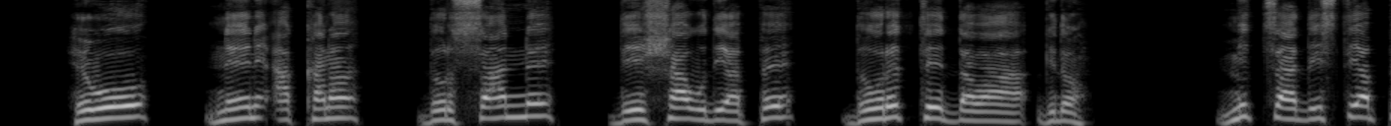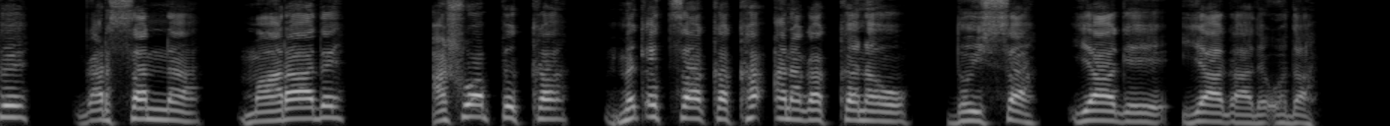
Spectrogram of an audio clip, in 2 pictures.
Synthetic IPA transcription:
hɛwoː | ne̞ːnɪʔɐkːɐnɐ | d̪ɔɾsːaːnːɛ | d̪e̞ːʃːaːwʊd̪ɪjaːpːɛ | d̪oːɾɛt̪ːe̞ːd̪ːɐwaːɡɪd̪ɔ | mɪt͡sːaːd̪ɪst̪ːɪjaːpːɛ | ɡɐɾsɐnːɐ | maːɾaːd̪ɛ | ʔɐʃʊwaːpːɛkːɐ | mɛkʼɛt͡sːaːkːɐkɐʔɐnɐɡɐkːɐnɐw | d̪ɔjsːɐ | jaːɡe̞ːjaːɡaːd̪ɛɔd̪ɐ

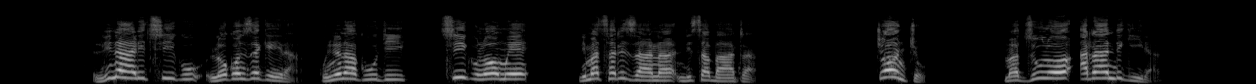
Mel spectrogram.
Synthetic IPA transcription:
linalit͡sʰik̬ulɔkɔnzɛk̬ɛɾa̰kunɛnak̬ut̬i | t͡sʰikulɔmwɛ | limat͡sʰatizanandisaɓaːta̰ | t͡ʃɔnt͡ʃɔ̰ | mad͡zulɔatajandik̬iːɾa̰

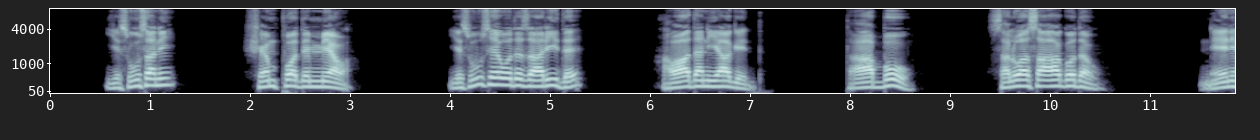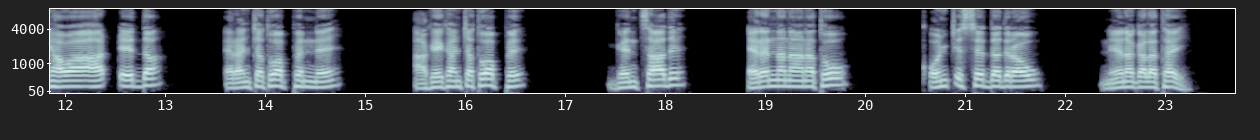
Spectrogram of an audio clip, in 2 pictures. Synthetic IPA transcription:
jɛsuːs̬ɐn | ʃɛmpːʊwaːd̪ɛmːɪjaːwa̰ː | jɛs̬uːs̬ɛɛwɔd̪ɛzaːɾiːd̪ɛ | hɐ̰waːd̪ɐnjaːɡe̞ːd̪ːɐ̥ | t̪ɐːbːo̞ː | sɐlʊwaːsɐʔaːɡɔd̪ɐw | ne̞ːnɪhɐwaːaːɗːe̞ːd̪ːɐ | ɛɾɐnt͡ʃːɐt̪ʊwaːpːɛnːɛ | ʔɐke̞ːkɐnt͡ʃːɐt̪ʊwaːpːɛ | ɡɛnt͡sːaːd̪ɛ | ɛɾɛnːɐnaːnɐt̪o̞ː | kʼɔnt͡ʃʼːɪsːe̞ːd̪ːɐd̪ɪɾɐw | neːnɐɡɐlɐt̪ɐj

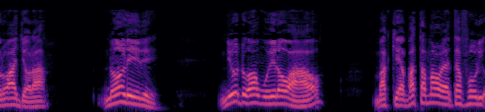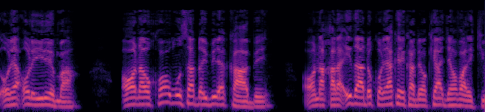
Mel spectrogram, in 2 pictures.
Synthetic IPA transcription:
ɾwad͡ʒɔɾa | nɔɾeɾe | neodowamweɾɔwaɔ | makeabatamaɾɔɾɛtɛfoɾoɾiʔoɾeaʔoɾeiɾema | ɔnaokɔmusadɔimiɾɛkaːbe | ɔ̰nakanaʔiðadokoɾeakeɾekadejɔkead͡ʒɛhɔvaɾeki

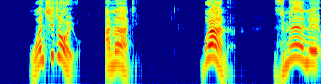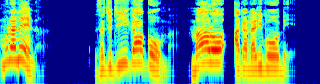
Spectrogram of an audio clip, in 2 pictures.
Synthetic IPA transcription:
want͡ʃʰitɔjɔ | anaːti̥ | ɓwana̰ | zimɛnɛmunanɛna | zat͡ʃit̬ik̬ak̬ɔma̰ | malɔakaɗalip̬ɔːɓɛ̰

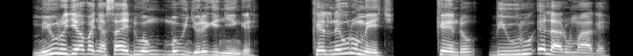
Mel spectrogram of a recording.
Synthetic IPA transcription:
miuɾud͡ʒɪɔvaɲasajedwoŋmowiɲd͡ʒoɾeɡɪɲiŋɡe | kelneuɾumɪt͡ʃ | kendobiuɾuʔelaɾumaɡɛ

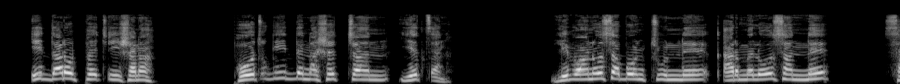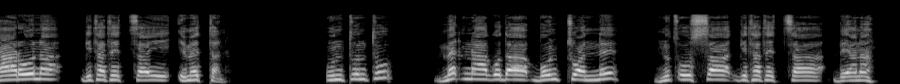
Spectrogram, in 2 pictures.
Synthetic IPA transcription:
ʔɪd̪ɐɾɔpːɛt͡ʃʼiːʃɐnɐ | pʰo̞ːt͡ʃʼʊɡiːd̪ːɛnɐʃɛt͡ʃːaːnjɛt͡sʼːɐnɐ | lɪbaːno̞ːsɐbɔnt͡ʃːuːnːɛkʼɐɾmɛlo̞ːsɐnːɛ | saːɾo̞ːnɐ | ɡɪt̪ɐt̪ɛt͡sːɐjɪmɛt̪ːɐnɐ | ʔʊnt̪ːʊnt̪ːʊ | mɛɗɪnaːɡɔd̪aːbɔnt͡ʃːʊwaːnːɛ | nʊt͡sʼo̞ːsːaːɡɪt̪ɐt̪ɛt͡sːaːbɛʔɐnɐ

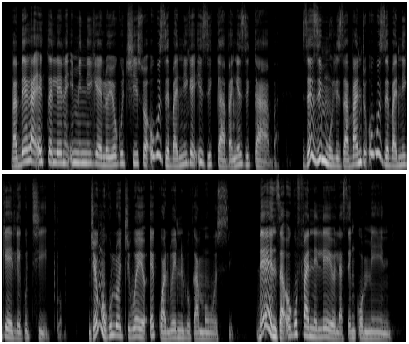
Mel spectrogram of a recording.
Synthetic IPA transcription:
βaβɛɣaɛǀɛleniʔiminiɣɛlɔjoɣut͡ʃʼiswaʔuɣuzɛβaniɣɛʔiziɡ̥ʱaβaŋeziɡ̥ʱaβa̰ | zezimulizaβantʼṵʔuɣuzɛβaniɣɛlɛɣutʰḭːǁɔ | nd͡ʒʱɛŋoɣulot͡ʃʼiwɛjɔʔɛɡ̥ʱwalweniluɣamoːsi | βɛnd͡zʱaʔoɣufanɛlɛjɔlasɛŋkʼɔmeːni

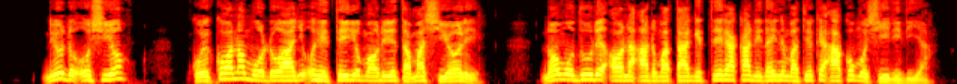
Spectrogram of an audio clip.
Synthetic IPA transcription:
neondoʔoɕiɔ | koekɔːnamoːndowaɲuʔoheteiɾiɔmaodinetamaɕiɔɾe | nɔmoðuːɾɛʔɔnaʔandomataɡeteɣakaneðainematwekɛʔakomoɕiɾiðia̰

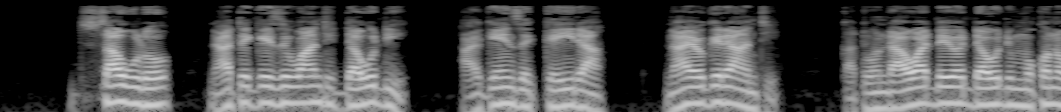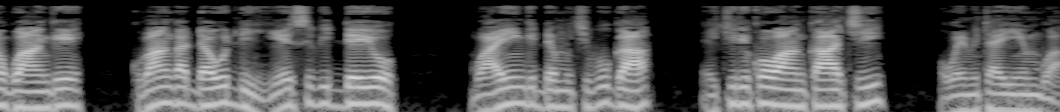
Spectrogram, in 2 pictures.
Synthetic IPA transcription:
saulo̞ | nate̞ɡe̞ze̞βwaːntidaudi | a̰ɡe̞ːnze̞kːeiɾa | naːjo̞ɡe̞ɾaːnti | kato̞ːndaːwadːe̞jo̞dːaudimumuko̞no̞ɡwaːŋɡe̞ | kuβaːŋɡadːaudije̞ːsiβidːe̞jo̞ | βwaːjiːŋɡidːe̞muciβuɡa | eciɾiko̞waːŋkaːci | o̞̰we̞ːmitajiːmbwa̰

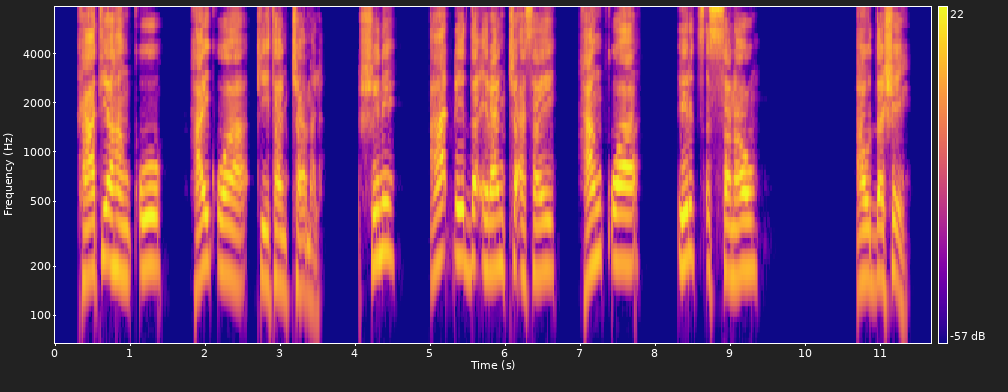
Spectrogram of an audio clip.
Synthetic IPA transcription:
kʰaːt̪ɪjaːɦɐŋkʼːoː | hɐjkʼʊwaːkiːt̪ɐnt͡ʃːaːmɐ̰lɐ | ʃɪn | aːɗːe̞ːd̪ːɐʔɛɾɐnt͡ʃːɐːsɐj | hɐŋkʼːʊwaː | ɪɾt͡sʼːɪsːɐnɐw | ʔɐwd̪ːɐʃe̞ː

